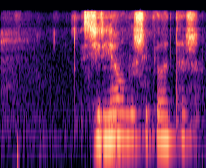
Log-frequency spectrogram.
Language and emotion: Russian, neutral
